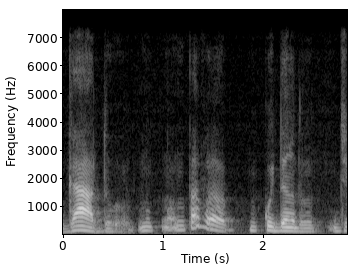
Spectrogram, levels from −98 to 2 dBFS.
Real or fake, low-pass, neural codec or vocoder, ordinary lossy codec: fake; 7.2 kHz; vocoder, 44.1 kHz, 128 mel bands, Pupu-Vocoder; Opus, 64 kbps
